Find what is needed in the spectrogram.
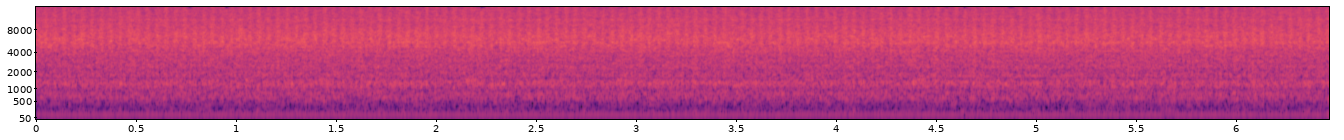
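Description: A steady low hum over faint background hiss, unchanging throughout, with no other distinct sound.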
